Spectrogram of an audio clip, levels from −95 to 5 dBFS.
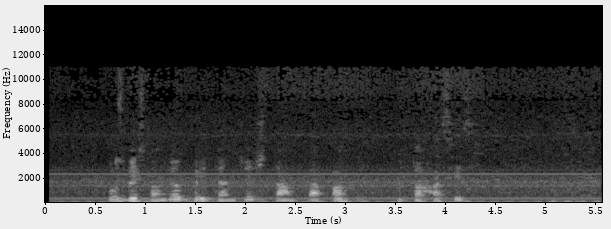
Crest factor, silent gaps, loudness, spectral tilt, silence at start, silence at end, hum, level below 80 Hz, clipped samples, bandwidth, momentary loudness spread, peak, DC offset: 24 dB; none; -30 LUFS; -7.5 dB/octave; 0.05 s; 0 s; none; -50 dBFS; under 0.1%; 11.5 kHz; 22 LU; -8 dBFS; under 0.1%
